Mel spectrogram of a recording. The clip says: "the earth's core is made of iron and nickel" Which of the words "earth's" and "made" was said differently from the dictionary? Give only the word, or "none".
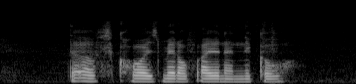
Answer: earth's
